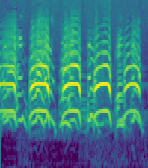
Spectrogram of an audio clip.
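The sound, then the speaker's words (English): Gulls calling in late fall or early winter: five loud, harsh, nasal calls in quick succession, each call slightly arched in pitch, with no other sound around them. “late fall or early winter poses the puzzle of identifying gulls.”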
